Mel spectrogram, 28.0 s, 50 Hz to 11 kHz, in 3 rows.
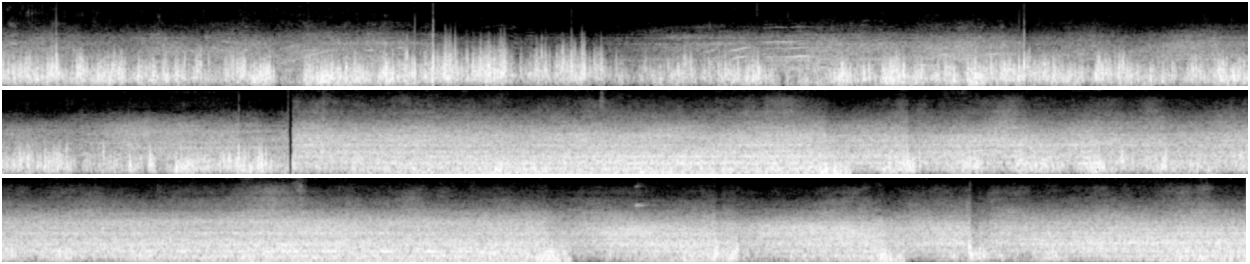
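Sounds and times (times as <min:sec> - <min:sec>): jet engines rushing and whining: 0:00.0 - 0:28.0.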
